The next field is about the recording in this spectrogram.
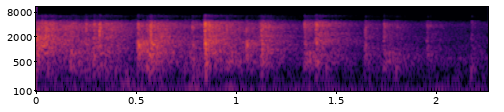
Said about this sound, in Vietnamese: Xin quý vị vỗ cho một tràng vỗ tay.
